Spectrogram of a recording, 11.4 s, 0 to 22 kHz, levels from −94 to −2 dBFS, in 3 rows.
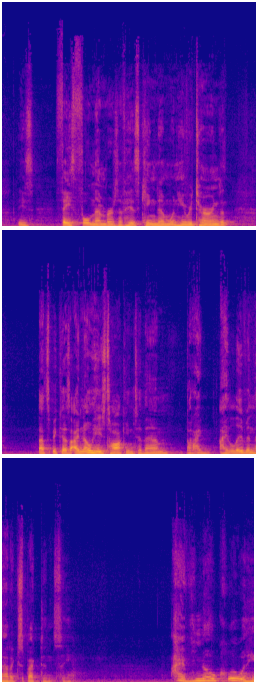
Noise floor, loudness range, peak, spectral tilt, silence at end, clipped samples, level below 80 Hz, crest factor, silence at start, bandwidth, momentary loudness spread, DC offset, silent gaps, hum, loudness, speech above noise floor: -56 dBFS; 7 LU; -12 dBFS; -7 dB/octave; 0 s; under 0.1%; -56 dBFS; 18 dB; 0 s; 18.5 kHz; 14 LU; under 0.1%; none; none; -29 LUFS; 28 dB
